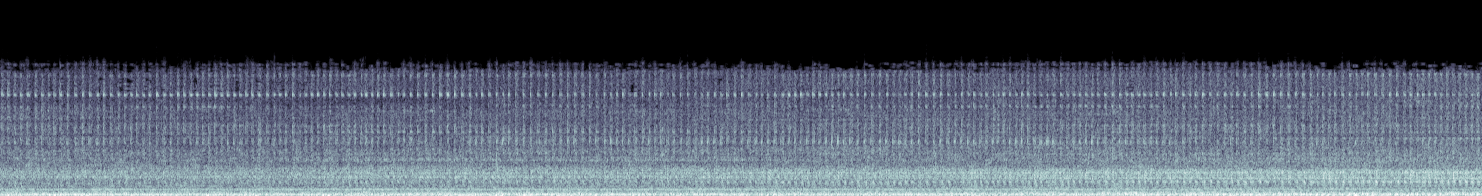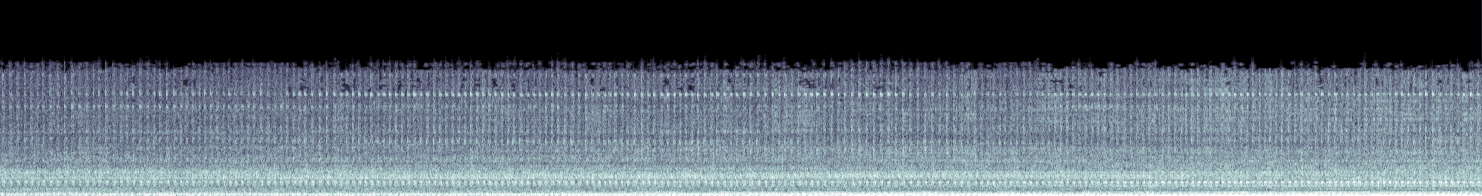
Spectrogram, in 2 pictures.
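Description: Small engine of a student-built Shell Eco-marathon car running at a steady speed, growing louder over the second half as it gets closer.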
